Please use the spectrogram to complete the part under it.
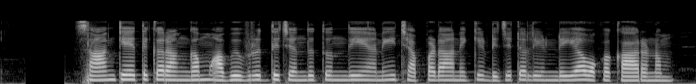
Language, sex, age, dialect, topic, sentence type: Telugu, male, 60-100, Utterandhra, banking, statement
